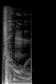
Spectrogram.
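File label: "chong" neutral tone, Mandarin Chinese pinyin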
